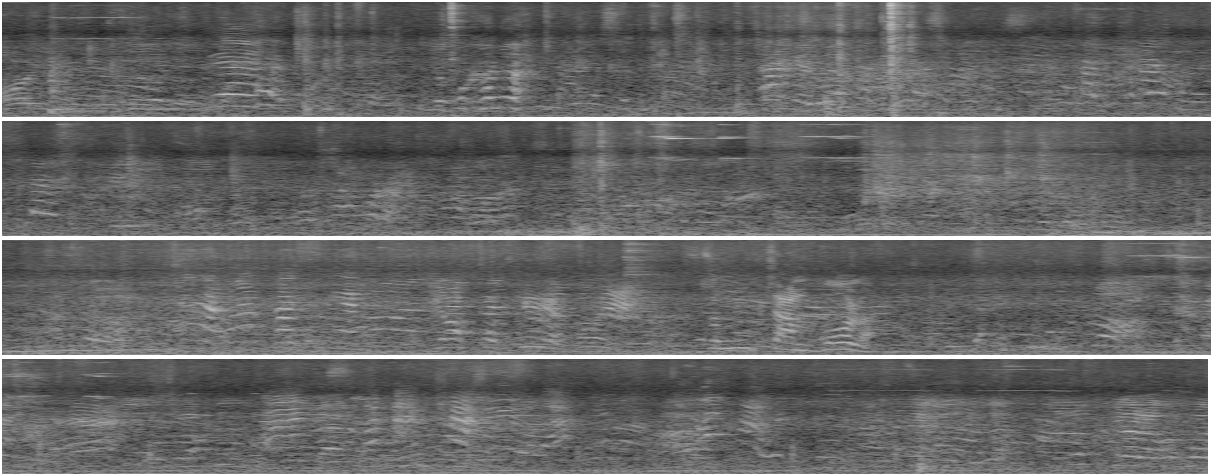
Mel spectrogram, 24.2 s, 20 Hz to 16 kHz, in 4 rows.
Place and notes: Walking through the streets in traditional markets, Binaural recording, Zoom H6+ Soundman OKM II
